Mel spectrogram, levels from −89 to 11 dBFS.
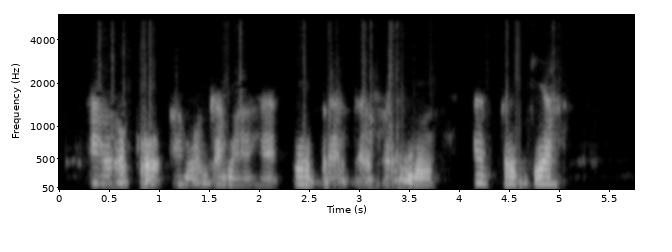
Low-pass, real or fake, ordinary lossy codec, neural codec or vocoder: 5.4 kHz; fake; MP3, 32 kbps; codec, 24 kHz, 3.1 kbps, DualCodec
